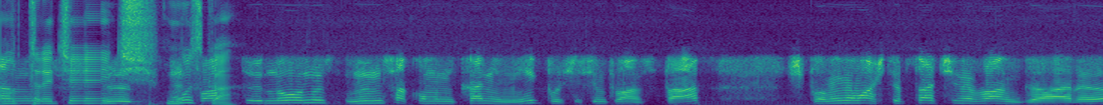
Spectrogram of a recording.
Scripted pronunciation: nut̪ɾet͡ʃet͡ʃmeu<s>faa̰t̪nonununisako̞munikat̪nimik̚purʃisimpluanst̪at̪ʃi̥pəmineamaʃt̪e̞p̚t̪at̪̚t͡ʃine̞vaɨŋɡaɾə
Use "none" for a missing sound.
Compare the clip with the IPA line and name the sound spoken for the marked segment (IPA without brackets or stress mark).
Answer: s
